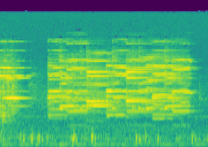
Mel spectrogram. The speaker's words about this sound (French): Ah, téléphone? Oui. Allez-y, attendez, vous voulez que je vous le donne? Il est où? Allez-y.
